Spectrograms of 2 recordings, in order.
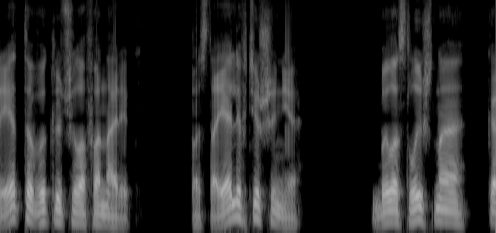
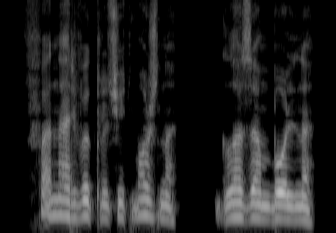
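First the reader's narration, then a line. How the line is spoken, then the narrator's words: Child whispering. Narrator (Russian): прошептал мальчик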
